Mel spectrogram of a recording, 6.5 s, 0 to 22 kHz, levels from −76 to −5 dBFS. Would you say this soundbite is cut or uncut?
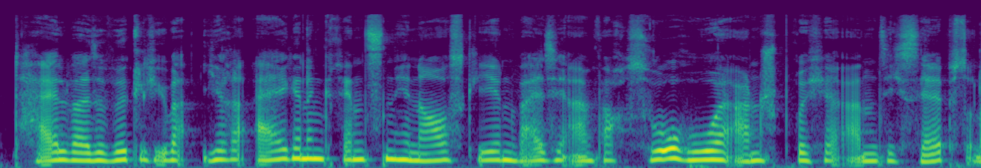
uncut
